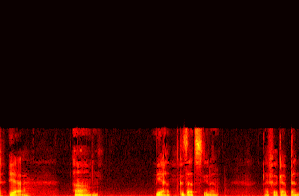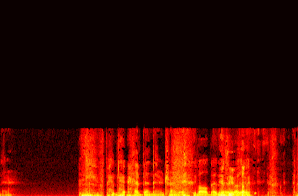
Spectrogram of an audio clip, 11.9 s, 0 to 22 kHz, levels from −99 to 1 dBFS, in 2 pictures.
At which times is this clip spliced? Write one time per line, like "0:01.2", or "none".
0:09.9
